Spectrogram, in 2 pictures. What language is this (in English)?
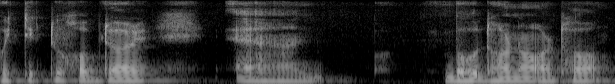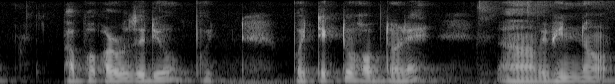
Assamese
